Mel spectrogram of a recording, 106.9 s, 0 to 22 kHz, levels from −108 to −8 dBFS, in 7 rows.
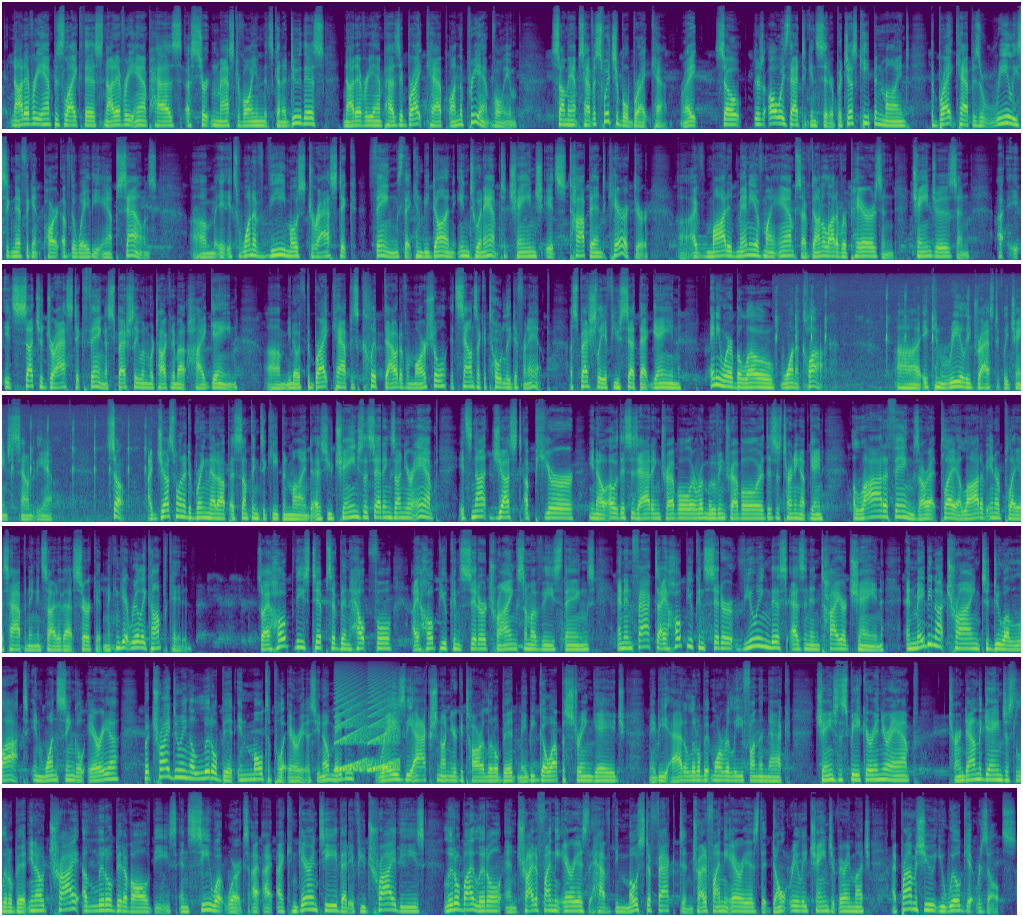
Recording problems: background chatter; faint; throughout; 2 voices, 30 dB below the speech
keyboard typing; noticeable; from 42 to 48 s; peak 9 dB below the speech
siren; loud; from 1:21 to 1:22; peak 1 dB above the speech

